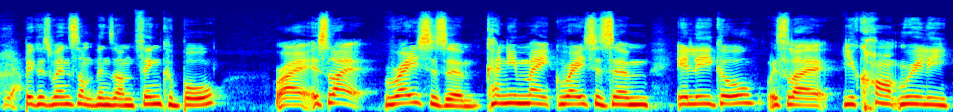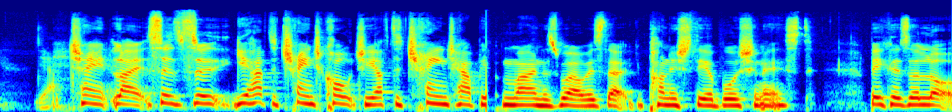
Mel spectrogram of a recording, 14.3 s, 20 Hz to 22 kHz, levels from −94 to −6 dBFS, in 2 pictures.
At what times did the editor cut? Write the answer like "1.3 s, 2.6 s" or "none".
10.8 s

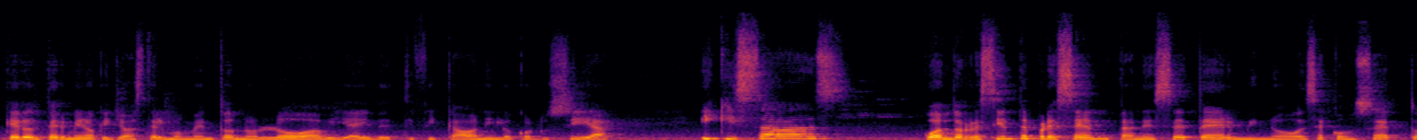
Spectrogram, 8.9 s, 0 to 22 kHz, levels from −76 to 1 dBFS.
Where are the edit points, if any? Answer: none

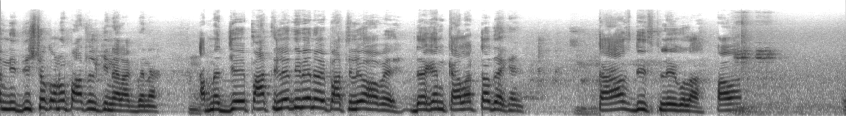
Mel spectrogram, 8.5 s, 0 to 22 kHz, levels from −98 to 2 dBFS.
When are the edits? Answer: 7.4 s

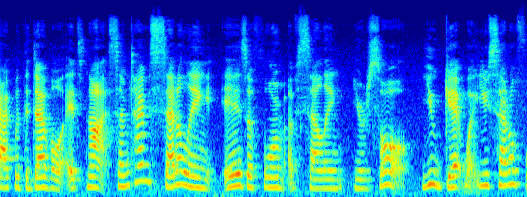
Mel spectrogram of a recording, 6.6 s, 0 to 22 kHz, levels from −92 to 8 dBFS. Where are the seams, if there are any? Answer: 5.2 s

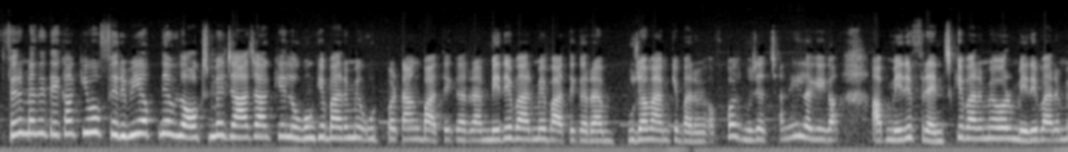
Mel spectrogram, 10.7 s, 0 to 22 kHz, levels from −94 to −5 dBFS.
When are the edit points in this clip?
none

